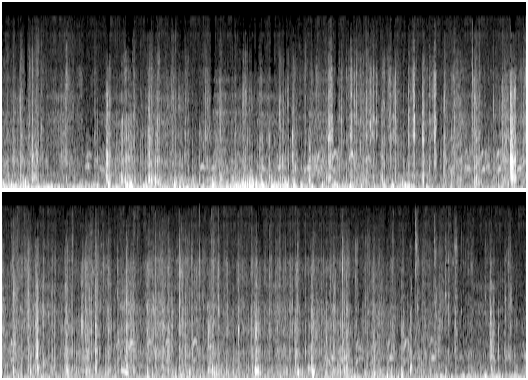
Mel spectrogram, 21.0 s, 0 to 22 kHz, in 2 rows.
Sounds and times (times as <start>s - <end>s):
Animal: 0.3s - 20.9s.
